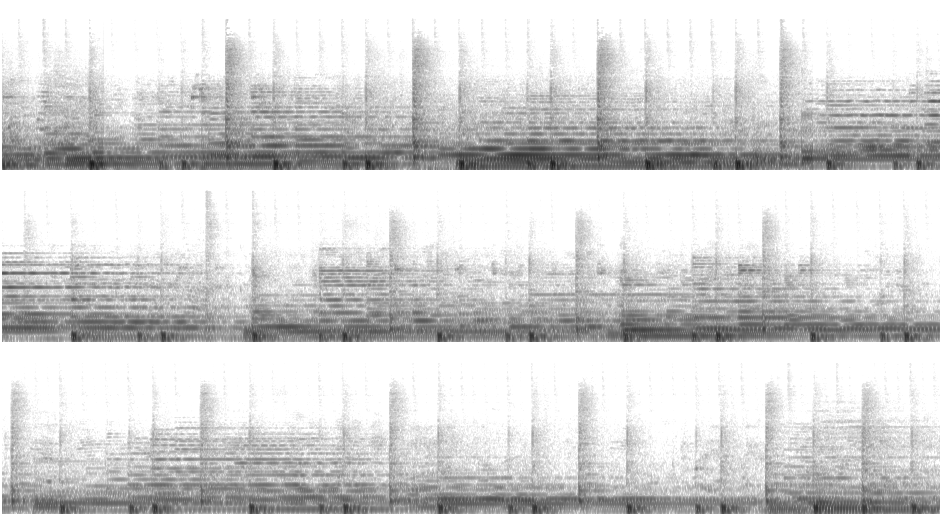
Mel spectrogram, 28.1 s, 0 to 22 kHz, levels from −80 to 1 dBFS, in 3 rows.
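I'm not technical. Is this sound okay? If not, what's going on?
No. One channel drops out, from 1.01 s to 1.99 s and again from 8.1 s until the end. In both stretches the sound suddenly becomes noticeably quieter, as if someone turned it down, and then stays that way. The likely cause is that one side of the stereo signal went silent. Whatever both sides shared plays at reduced strength, and anything carried only on the missing side disappears completely.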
